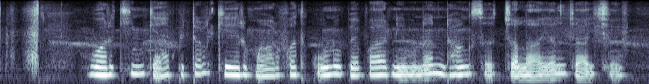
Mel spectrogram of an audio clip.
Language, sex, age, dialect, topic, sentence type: Maithili, female, 18-24, Bajjika, banking, statement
